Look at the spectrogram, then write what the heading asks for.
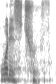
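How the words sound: The question is asked with a scoffing tone. The asker dismisses the idea of truth. "did he ask scoffingly?"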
